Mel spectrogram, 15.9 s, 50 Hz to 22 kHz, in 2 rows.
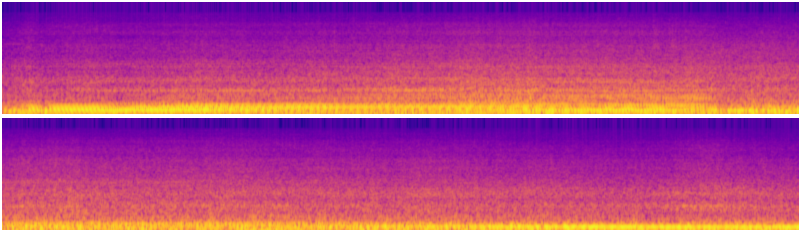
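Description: A 1968 Dodge Super Bee with a 440 engine driving at speed, loud and close, a steady droning engine note that drops in pitch as it shifts partway through, then holds a lower hum with no talk.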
